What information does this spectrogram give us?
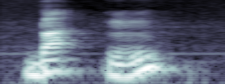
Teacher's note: There the T is replaced by the glottal stop. It is again between two vowels, but with the extra condition that the last vowel is an N, which is syllabic.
